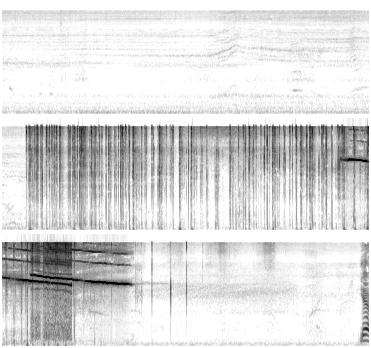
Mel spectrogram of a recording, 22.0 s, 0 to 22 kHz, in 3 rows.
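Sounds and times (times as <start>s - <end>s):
firework hiss: 0.0s - 22.0s
firework whistles falling in pitch: 0.9s - 19.4s
firework crackling pops: 3.8s - 20.3s.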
